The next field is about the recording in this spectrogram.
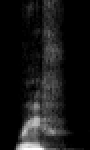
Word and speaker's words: Ralph: You mean Rafe Fiennes? – Rafe. Oh, is it Rafe? – I believe so. – Oh, that's my mistake. – I could be wrong. That's how my wife assures me it's pronounced.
